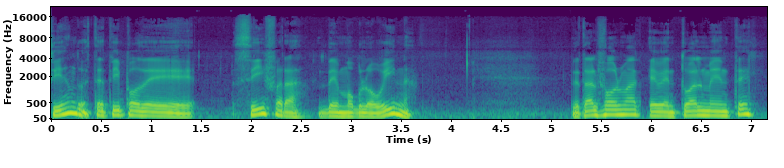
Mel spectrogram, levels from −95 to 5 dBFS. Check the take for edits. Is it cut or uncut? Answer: cut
